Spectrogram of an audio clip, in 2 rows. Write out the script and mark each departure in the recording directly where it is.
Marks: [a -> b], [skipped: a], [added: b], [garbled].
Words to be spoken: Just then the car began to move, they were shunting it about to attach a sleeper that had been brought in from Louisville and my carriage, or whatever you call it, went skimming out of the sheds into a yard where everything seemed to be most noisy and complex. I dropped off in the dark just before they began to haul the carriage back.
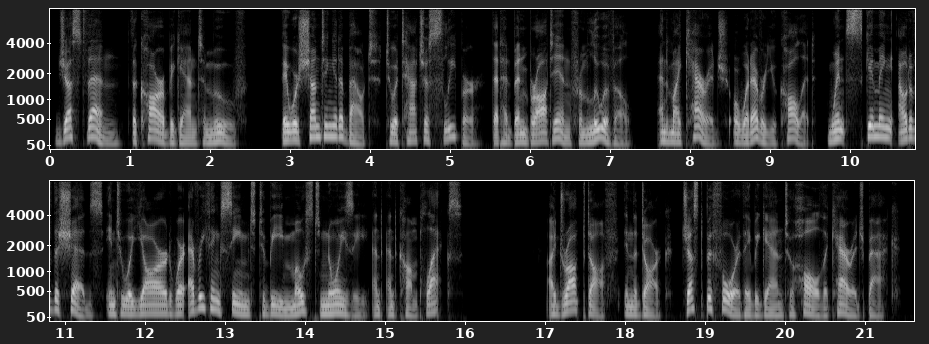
Just then the car began to move, they were shunting it about to attach a sleeper that had been brought in from Louisville and my carriage, or whatever you call it, went skimming out of the sheds into a yard where everything seemed to be most noisy and [added: and] complex. I dropped off in the dark just before they began to haul the carriage back.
